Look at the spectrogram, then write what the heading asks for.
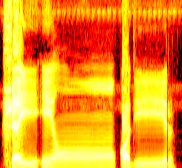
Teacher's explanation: Disamarkan suara inn-nya kepada qof. Dan dia qof termasuk salah satu huruf yang dia pangkal lidahnya terangkat, Teman-teman.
